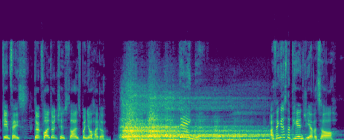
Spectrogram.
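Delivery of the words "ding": high, sharp bell imitation; ding sound effect. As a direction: make a bell ding noise.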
